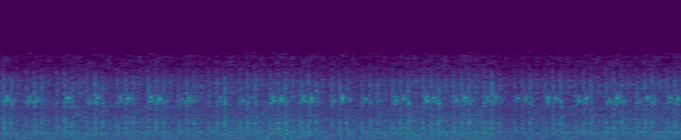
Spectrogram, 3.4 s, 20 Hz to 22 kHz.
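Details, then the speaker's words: 2008 Nissan Navara D40 2.5 common-rail turbo diesel with misfire: idle with light uneven clatter while scan-tool power balance cuts cylinder 1; very little change, so cylinder 1 suspected not firing (cylinders 2 and 3 change greatly). "And what we've done there is actually dropped out the number 1 cylinder completely."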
